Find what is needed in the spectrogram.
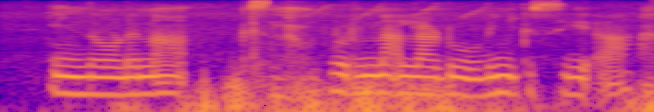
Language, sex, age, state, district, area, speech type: Santali, female, 30-45, Jharkhand, Seraikela Kharsawan, rural, spontaneous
